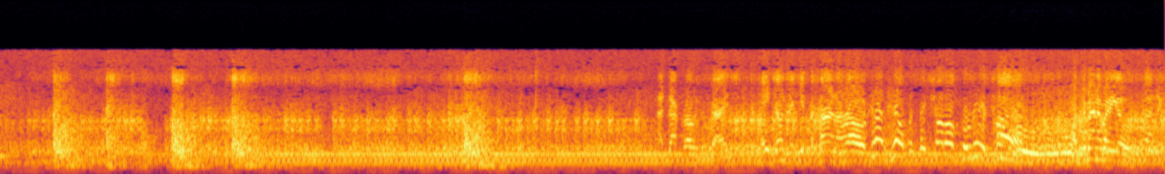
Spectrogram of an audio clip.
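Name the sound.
car engine roaring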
